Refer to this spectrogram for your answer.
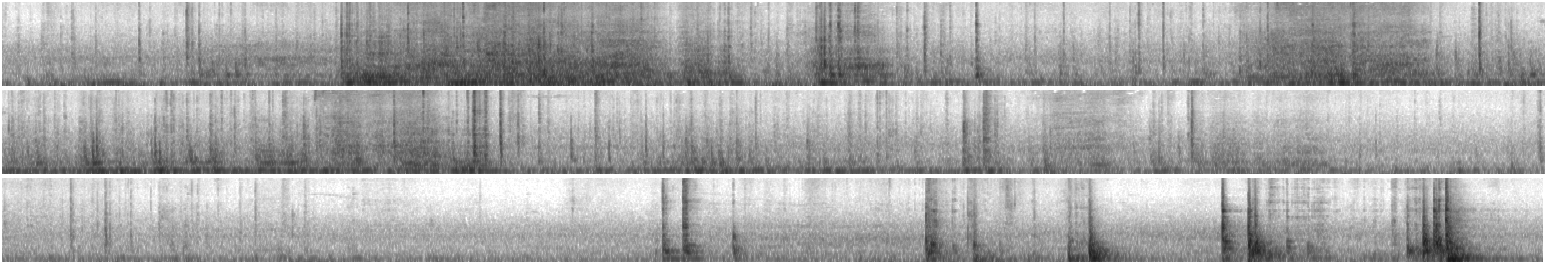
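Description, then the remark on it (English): A wooden coal wagon, its brake pad lifted off the wheel by a wooden chock, is rolled along and back with creaky, groaning squeals over a steady low rumble for about fifteen seconds, then sharp clunks and knocks sound near the end. “I think, imagine if it was rumbling down a steep incline, then it would be a bit louder than that, but it's just kind of creaky, groany.”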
